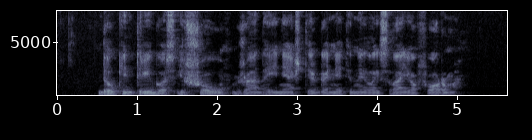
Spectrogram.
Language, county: Lithuanian, Kaunas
